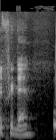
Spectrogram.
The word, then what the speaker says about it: Friedan: Yeah, Betty Friedan.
